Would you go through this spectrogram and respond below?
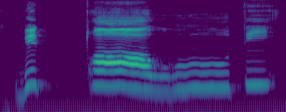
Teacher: طا اور تا کا مخرج ایک ہے، لیکن ان میں جو صفات ہیں وہ الگ الگ ہیں. طا کی جو صفت ہے اس میں ایک صفت اتباق پائی جاتی ہے، جس کی وجہ سے آواز کیا ہے، موٹی ہوتی ہے، کیونکہ زبان تالو کے ساتھ لگتی ہے.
